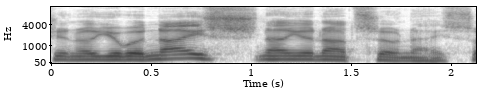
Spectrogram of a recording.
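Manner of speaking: lightly mimicked politician's put-down; a hint of an impersonated politician passing judgement; Donald Trump. Telling someone they've fallen out of favour, light Trump impression. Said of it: "how do you define Donald Trump".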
